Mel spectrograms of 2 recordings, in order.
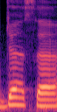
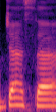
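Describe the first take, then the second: Both takes have the same delivery.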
